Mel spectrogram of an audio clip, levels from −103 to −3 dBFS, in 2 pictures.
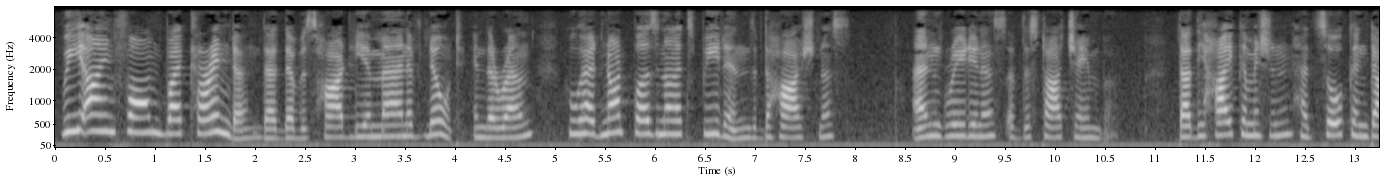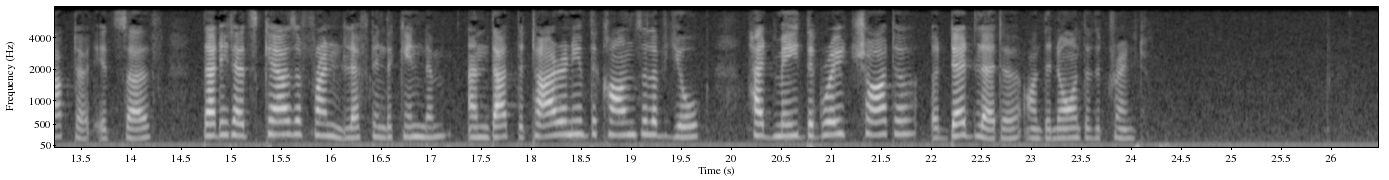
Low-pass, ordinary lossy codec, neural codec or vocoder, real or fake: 7.2 kHz; MP3, 48 kbps; none; real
